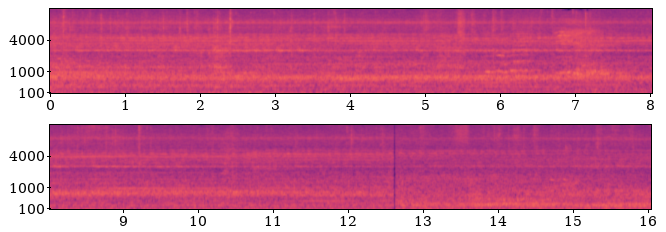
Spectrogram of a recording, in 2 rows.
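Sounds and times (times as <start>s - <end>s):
model train motor humming: 0.0s - 16.0s
wheels rolling on rails: 0.0s - 16.0s.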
